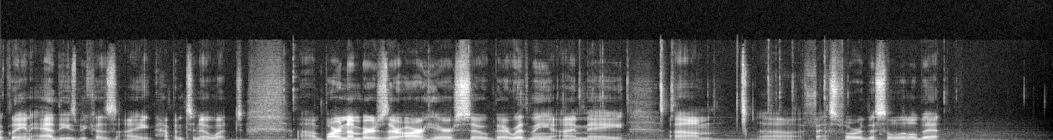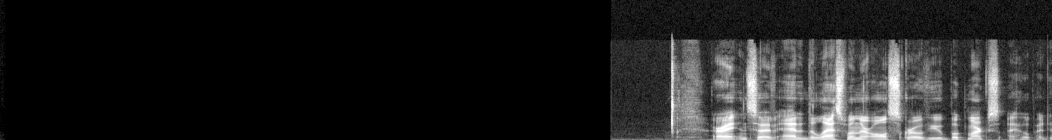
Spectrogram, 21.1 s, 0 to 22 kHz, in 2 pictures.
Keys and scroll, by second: 5.5-17.0 typing, 10.9 super+b, 14.6 super+b.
